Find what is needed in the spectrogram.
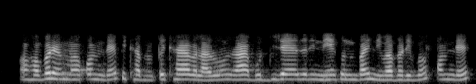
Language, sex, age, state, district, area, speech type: Assamese, female, 30-45, Assam, Goalpara, urban, conversation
